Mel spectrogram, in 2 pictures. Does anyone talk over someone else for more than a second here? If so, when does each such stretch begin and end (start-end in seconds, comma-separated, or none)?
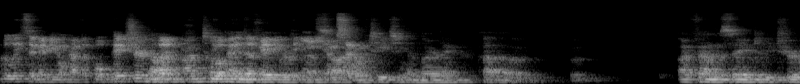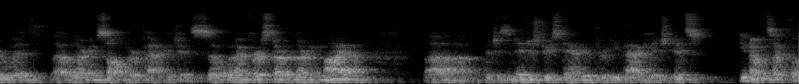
2.1-3.7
